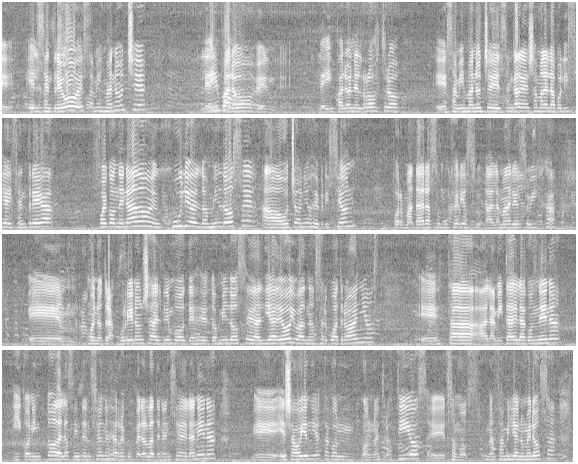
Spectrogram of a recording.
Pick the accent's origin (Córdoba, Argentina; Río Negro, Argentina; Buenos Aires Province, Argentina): Buenos Aires Province, Argentina; Lanús; soy de Lanús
